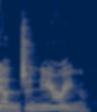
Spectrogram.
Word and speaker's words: engineering: The documentation of the engineering. En este caso la G también se pronuncia como la J de inglés.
